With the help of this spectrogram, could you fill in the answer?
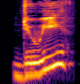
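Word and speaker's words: Duy: How do you pronounce his name? – Dewey. That's what I have. I spelled it out. Yeah. It's spelled D-U-Y. I just oftentimes heard it as Dewey.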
